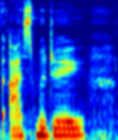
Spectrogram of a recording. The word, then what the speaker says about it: Asmoday: But if you will take the reference coming from demonic beings, they will let you know that it is pronounced as Asmoday. Should you want to work with Asmoday, he can assist you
